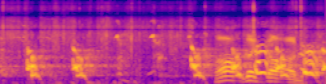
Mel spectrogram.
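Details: Hunting hounds on a bear hunt, bawling a few times and then breaking into a run of drawn-out, wavering bays toward the end, with men's voices praising the dogs nearby.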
